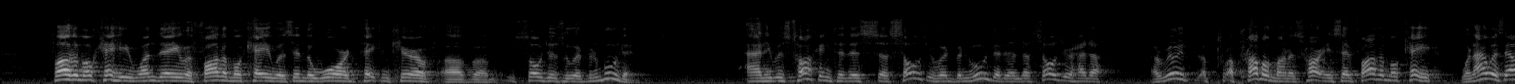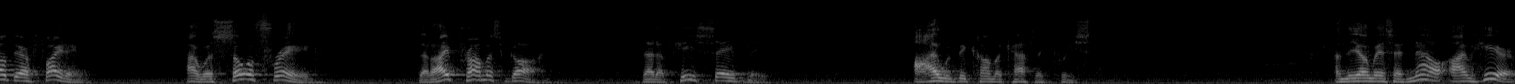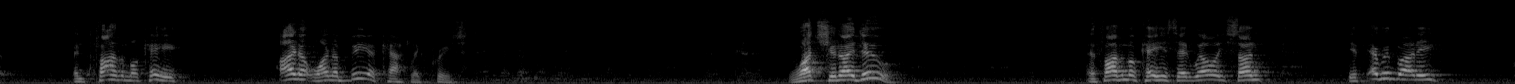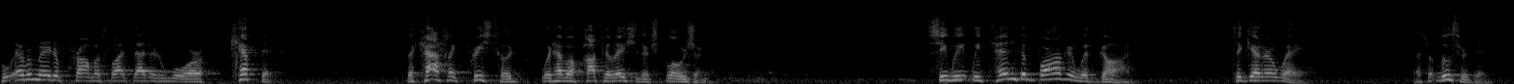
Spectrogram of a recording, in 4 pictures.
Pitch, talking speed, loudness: 130 Hz, 140 wpm, -37 LUFS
